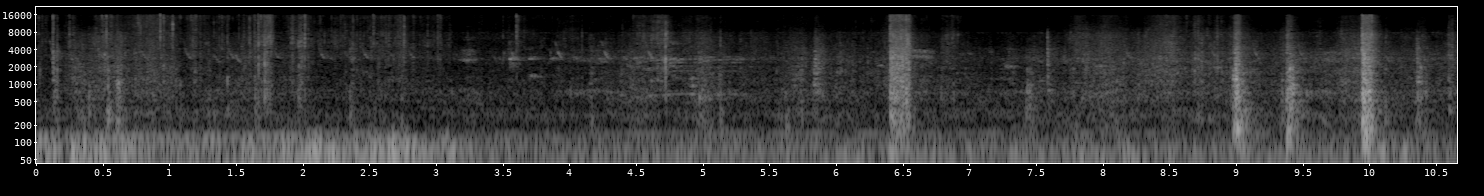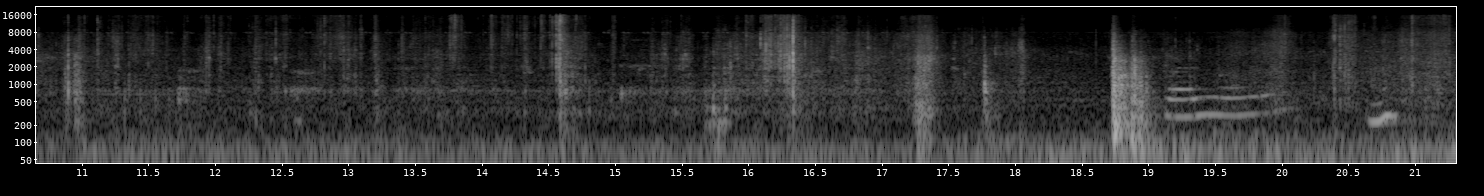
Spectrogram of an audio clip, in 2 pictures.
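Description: Large leaves rustle and crackle as they are handled and stacked.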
